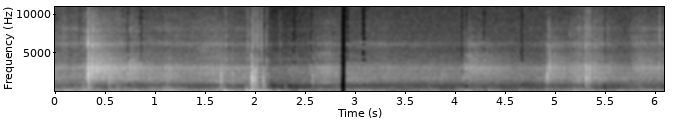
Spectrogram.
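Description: Ice hockey play picked up by a camera inside the goal net: skate blades scraping the ice and sharp knocks of sticks and puck, over a steady low hum. The loudest knock comes about two seconds in, with others about a third of a second in and a few seconds later.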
